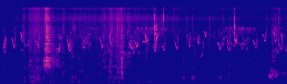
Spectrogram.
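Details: Grey francolin (Indian Dakhni teetar) chicks kept and cared for while being fed; many rapid, high, short cheeping peeps overlapping continuously, with a few louder clicks and soft low handling noises.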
